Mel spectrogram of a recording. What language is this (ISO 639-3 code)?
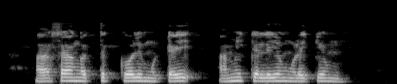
tam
